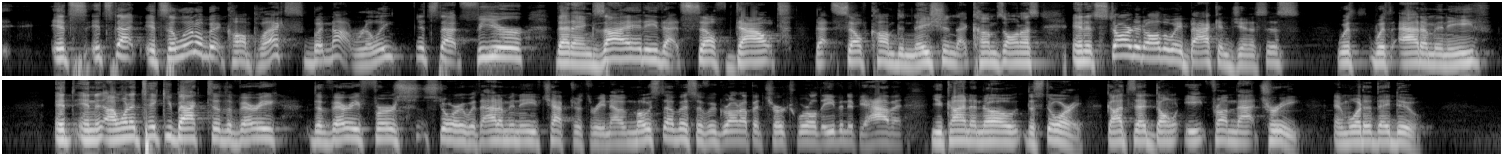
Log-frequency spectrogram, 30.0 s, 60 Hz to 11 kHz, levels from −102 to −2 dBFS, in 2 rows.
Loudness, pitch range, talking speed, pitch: -27 LUFS, 150-180 Hz, 190 wpm, 160 Hz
